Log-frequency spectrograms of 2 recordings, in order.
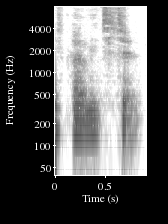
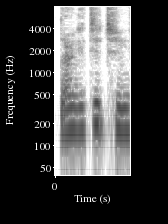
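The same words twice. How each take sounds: First: Barely voiced repeat of the count; whispered count. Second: Said in the usual way. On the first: Shown as a demonstration. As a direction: whisper the count under your breath. Repeats count under breath. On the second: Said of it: "thirty more compressions".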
